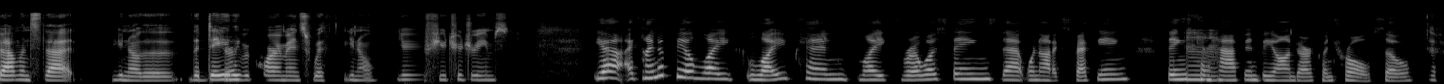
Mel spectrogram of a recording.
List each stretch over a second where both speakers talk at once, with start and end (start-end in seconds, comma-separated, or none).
none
